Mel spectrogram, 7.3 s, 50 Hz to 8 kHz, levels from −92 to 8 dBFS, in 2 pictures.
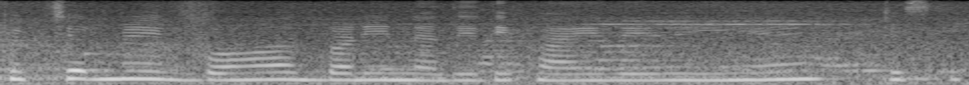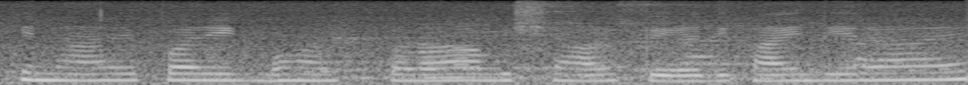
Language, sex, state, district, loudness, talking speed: Hindi, female, Chhattisgarh, Raipur, -17 LUFS, 180 wpm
